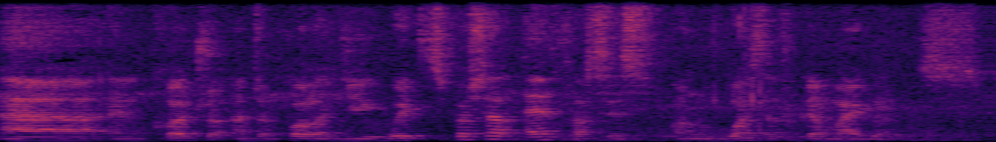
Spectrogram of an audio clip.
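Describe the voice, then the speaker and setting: A man's voice: on the low side, moderate pace, roomy sound, a little hiss or hum, poor audio. A man hosting a radio interview, reading an introduction with many hesitations and fillers. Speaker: radio show host.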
